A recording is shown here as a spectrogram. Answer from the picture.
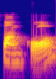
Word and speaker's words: Fancl: They're called Funkel. It's spelled Fancl, but essentially they were the financial backers when we first started.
